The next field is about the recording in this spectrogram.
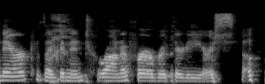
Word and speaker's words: Toronto: I think when you say Torontonian, it's the only time that someone from here will pronounce the second T. Otherwise, if you want to seem like you're a local and blend in with everyone, just call it Toronto. Like it's just spelt with a bunch of N's.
